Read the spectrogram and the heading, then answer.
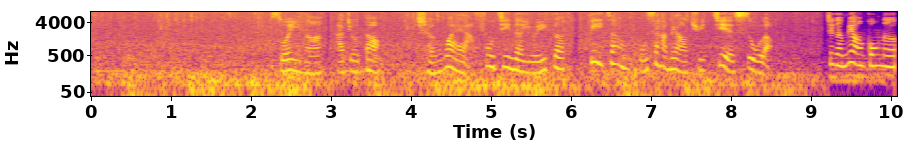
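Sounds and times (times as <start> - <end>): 
deep low rumble: 0.0 - 9.3
steady rain hissing: 0.0 - 9.4
speech: 2.4 - 10.0.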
